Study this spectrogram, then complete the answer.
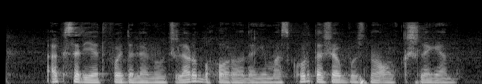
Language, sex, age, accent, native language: Uzbek, male, 25-34, Namangan, Uzbek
